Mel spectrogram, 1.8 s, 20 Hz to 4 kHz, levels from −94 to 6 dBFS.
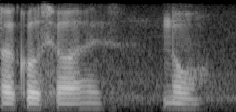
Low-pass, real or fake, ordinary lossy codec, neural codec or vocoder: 3.6 kHz; real; none; none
